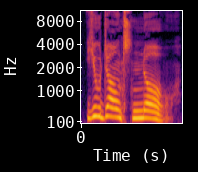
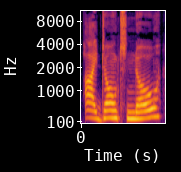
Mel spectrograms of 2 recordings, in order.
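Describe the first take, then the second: First: Slow, higher, incredulous echo; flat disbelief. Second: Slow, higher sarcastic quote of his words; mocking echo. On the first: Detective echoing McNevin's answer in disbelief. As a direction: throw his words back at him, slowly. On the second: Detective mocking McNevin's useless answer, sarcastic. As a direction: sneer his answer back at him. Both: A narrator's reading.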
